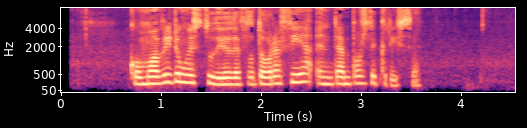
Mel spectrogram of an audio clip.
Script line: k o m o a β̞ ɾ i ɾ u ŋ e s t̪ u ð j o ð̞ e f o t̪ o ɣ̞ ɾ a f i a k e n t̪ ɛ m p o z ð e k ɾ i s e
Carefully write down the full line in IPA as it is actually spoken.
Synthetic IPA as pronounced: k o m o a β̞ ɾ i ɾ u ŋ e s t̪ u ð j o ð̞ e f o t̪ o ɣ̞ ɾ a f i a ʔ e n t̪ ɛ m p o z ð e k ɾ i s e

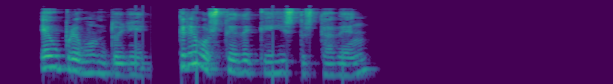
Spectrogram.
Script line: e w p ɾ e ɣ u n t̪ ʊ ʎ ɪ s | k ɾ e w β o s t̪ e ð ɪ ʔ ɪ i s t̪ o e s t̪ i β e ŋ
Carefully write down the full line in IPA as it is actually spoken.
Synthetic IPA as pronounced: e w p ɾ e ɣ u n t̪ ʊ ʎ ɪ | k ɾ e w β o s t̪ e ð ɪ k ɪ i s t̪ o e s t̪ a β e ŋ

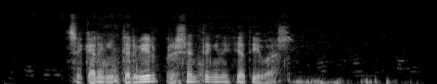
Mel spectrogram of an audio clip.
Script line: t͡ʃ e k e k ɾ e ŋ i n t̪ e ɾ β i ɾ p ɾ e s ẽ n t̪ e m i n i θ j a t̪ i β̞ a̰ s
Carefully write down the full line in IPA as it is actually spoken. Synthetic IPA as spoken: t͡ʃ e k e ɾ e ŋ i n t̪ e ɾ β i ɾ p ɾ e s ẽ n t̪ e ŋ i n i θ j a t̪ i β̞ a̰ s

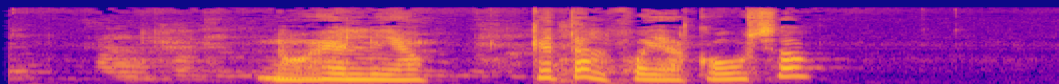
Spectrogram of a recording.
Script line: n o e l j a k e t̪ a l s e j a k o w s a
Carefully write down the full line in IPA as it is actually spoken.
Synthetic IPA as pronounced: n o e l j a k e t̪ a l f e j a k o w s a

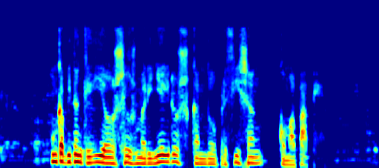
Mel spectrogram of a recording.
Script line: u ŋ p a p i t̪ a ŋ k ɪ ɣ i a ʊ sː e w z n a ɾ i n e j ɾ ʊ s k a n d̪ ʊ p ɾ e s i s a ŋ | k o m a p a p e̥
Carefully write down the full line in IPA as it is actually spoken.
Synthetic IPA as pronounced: u ŋ k a p i t̪ a ŋ k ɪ ɣ i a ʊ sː e w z m a ɾ i ɲ e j ɾ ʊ s k a n d̪ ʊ p ɾ e θ i s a ŋ | k o m a p a p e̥

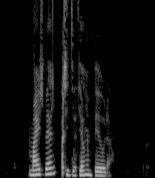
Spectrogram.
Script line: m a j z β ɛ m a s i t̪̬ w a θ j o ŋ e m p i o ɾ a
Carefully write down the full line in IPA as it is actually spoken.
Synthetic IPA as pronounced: m a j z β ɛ ŋ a s i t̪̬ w a θ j o ŋ e m p e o ɾ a

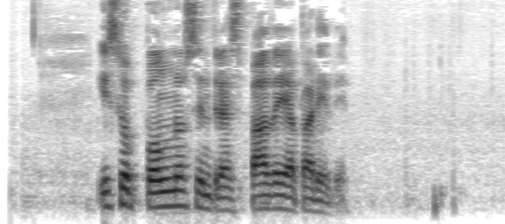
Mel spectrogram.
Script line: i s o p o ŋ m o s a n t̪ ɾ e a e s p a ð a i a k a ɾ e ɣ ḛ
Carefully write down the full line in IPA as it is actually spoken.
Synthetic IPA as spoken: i s o p o ŋ n o s e n t̪ ɾ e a e s p a ð a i a p a ɾ e ð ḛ

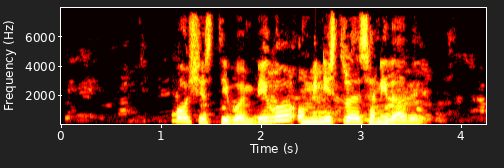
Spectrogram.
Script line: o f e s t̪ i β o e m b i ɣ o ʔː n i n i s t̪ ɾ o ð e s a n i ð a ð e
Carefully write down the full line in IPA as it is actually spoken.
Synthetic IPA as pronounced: o ʃ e s t̪ i β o e m b i ɣ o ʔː m i n i s t̪ ɾ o ð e s a n i ð a ð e

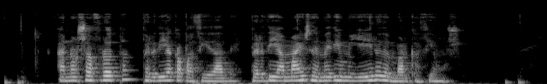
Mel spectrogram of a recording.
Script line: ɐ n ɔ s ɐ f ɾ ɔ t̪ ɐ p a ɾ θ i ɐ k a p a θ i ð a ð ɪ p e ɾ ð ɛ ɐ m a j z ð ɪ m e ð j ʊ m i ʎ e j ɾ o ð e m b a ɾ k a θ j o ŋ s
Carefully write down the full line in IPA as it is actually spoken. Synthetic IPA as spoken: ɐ n ɔ s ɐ f ɾ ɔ t̪ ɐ p e ɾ ð i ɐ k a p a θ i ð a ð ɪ p e ɾ ð i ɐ m a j z ð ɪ m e ð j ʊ m i ʎ e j ɾ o ð e m b a ɾ k a θ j o ŋ s

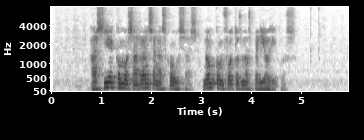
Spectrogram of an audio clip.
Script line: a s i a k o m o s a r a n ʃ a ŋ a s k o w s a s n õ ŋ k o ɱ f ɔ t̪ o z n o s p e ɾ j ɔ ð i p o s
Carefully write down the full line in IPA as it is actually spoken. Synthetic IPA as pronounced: a s i ɛ k o m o s a r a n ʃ a ŋ a s k o w s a s n õ ŋ k o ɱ f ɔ t̪ o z n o s p e ɾ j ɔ ð i k o s

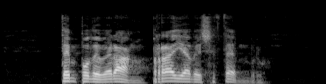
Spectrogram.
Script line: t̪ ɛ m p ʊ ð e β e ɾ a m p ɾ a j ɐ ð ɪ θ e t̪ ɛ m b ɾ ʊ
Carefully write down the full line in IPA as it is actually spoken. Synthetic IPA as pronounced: t̪ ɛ m p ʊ ð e β e ɾ a ŋ p ɾ a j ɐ ð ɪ s e t̪ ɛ m b ɾ ʊ

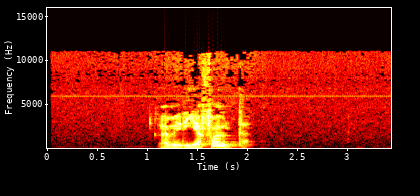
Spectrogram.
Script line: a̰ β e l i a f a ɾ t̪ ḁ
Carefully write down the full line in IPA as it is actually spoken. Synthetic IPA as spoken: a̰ β e ɾ i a f a l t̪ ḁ

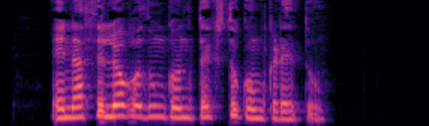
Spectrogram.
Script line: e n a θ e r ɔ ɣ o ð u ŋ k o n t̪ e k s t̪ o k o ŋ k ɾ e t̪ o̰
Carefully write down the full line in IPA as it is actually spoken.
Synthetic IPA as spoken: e n a θ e l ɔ ɣ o ð u ŋ k o n t̪ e k s t̪ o k o ŋ k ɾ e t̪ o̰

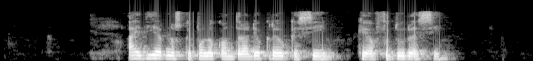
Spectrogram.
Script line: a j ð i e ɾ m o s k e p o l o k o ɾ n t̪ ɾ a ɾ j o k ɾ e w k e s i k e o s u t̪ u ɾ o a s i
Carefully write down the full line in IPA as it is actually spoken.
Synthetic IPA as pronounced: a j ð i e ɾ n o s k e p o l o k o n t̪ ɾ a ɾ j o k ɾ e w k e s i k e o f u t̪ u ɾ o ɛ s i

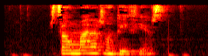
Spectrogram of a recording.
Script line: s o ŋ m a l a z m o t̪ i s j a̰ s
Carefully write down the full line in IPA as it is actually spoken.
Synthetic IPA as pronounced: s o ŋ m a l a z n o t̪ i θ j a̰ s

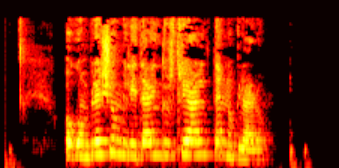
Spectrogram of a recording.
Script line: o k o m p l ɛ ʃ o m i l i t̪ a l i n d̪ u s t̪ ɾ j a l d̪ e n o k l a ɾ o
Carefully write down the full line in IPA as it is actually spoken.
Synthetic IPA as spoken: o k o m p l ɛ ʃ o m i l i t̪ a ɾ i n d̪ u s t̪ ɾ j a l t̪ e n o k l a ɾ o

